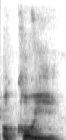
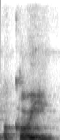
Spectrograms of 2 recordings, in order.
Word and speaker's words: Okoye: for the chiefs here christian okoye i believe that's how you pronounce his last name great iron heritage nice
